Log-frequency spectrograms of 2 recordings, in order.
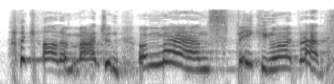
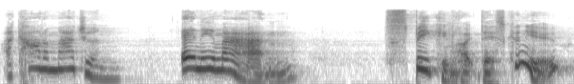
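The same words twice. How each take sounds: First: High-pitched, emphatic amazement; incredulous. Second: Hushed wonder. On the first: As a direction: exclaim it in ringing disbelief. Preacher marvels, rising to a peak. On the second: Same thought, brought down to hush. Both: Real, not acted.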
